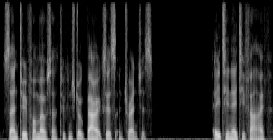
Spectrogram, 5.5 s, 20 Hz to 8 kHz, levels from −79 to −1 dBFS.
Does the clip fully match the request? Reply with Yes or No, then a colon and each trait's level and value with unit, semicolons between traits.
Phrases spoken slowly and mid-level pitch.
No: slow, 120 wpm; very low, 90 Hz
